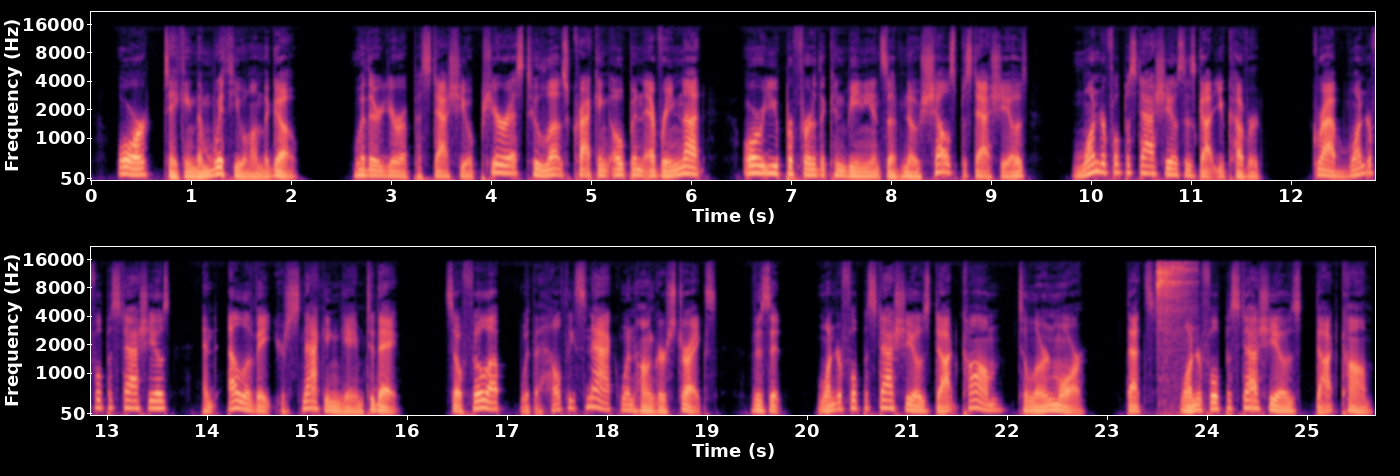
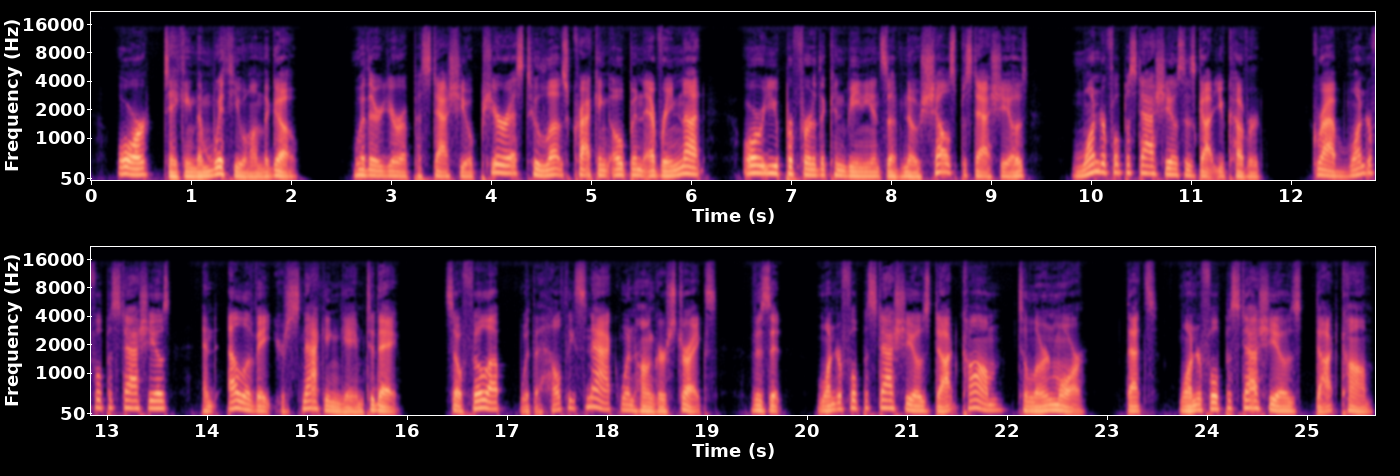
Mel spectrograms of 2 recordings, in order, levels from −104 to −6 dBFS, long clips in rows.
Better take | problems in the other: second | jangling keys; loud; at 23 s; peak 2 dB above the speech

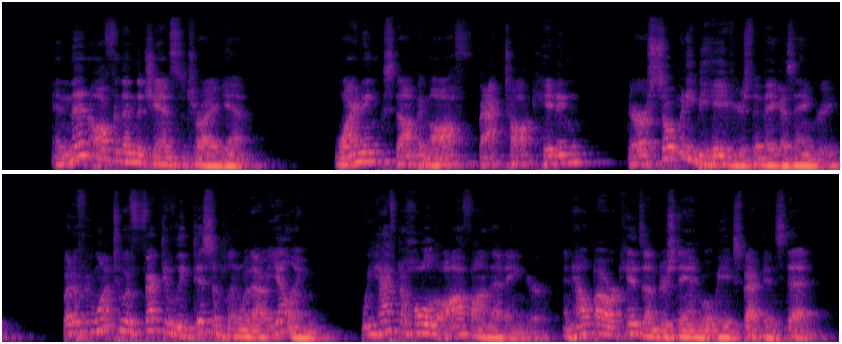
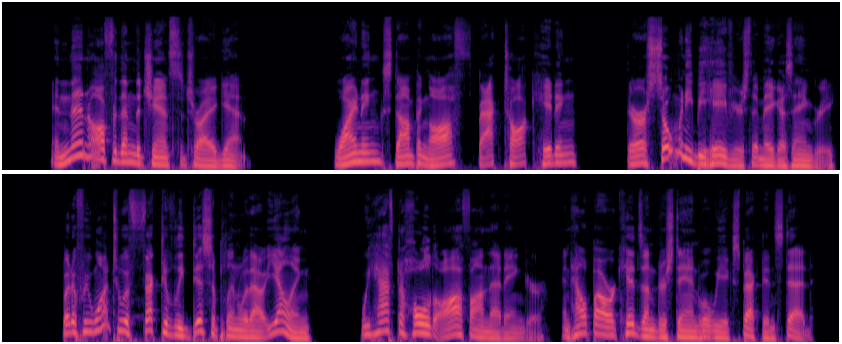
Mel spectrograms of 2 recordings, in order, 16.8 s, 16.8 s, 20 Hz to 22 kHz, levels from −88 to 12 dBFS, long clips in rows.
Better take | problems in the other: second | off-mic speech; far // room echo; slight; dies away in 0.3 s

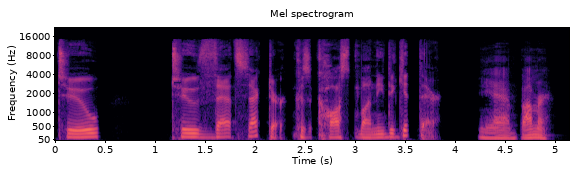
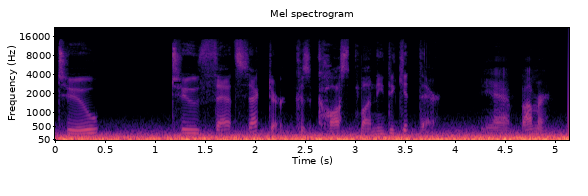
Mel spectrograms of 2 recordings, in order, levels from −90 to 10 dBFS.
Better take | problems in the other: first | low rumble; loud; throughout; 2 dB below the speech

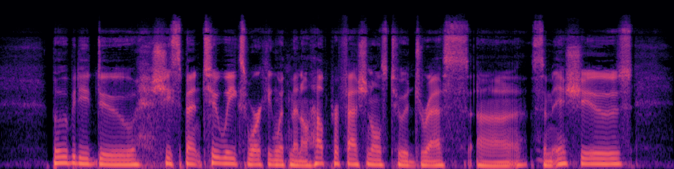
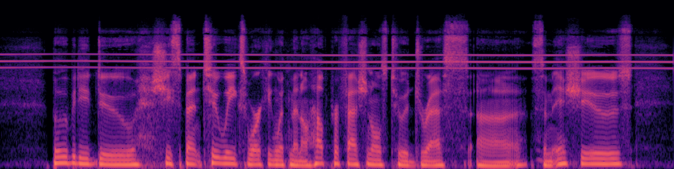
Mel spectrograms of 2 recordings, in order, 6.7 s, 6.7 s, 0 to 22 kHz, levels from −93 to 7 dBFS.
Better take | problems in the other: first | high-pitched whine; loud; throughout; 5 kHz, 8 dB below the speech

